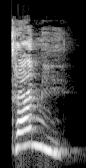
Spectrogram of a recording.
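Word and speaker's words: tamis: دي تامي تا مي الأس في الآخر ما تتنطقش في اللغة الفرنسية.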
